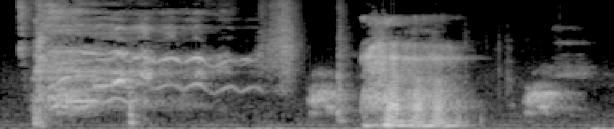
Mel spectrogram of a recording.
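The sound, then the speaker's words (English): A dog vocalises with wavering, high whine-like cries that bend up and down in pitch. A few shorter, rougher yelps and snuffly bursts follow, with no clear speech. “That's a dog.”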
